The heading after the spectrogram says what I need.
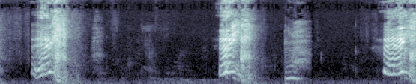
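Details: Woman's big, wet sneeze attack: three forceful voiced sneezes with a short intake between them.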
